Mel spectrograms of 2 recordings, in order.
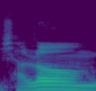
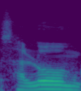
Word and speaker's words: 샬롬: 발음을 잘 하셔야 됩니다. 실제로 옛날에 얼마 전에 어떤 목사님이 암에 걸려 죽어가는 불신자인데 이 단어를 모르는 사람입니다. 그런데 목사님이 샬롬 그랬답니다. 암에 걸려서 죽어가는 사람한테 살롬 그랬는데 그분은 목사님이 나를 살롬이라 그러네, 살아날롬, 그렇게 알아듣고 그 믿음을 가지고 열심히 기도해가지고 암이 나았대요.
